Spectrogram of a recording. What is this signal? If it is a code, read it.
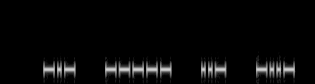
Morse code, heard as a keyed tone, about 36 wpm, spaced as for 20 wpm, 700 Hz. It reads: K0UX
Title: USA Call Signs - 3x Character Spacing - 35wpm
